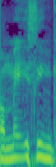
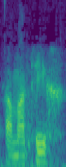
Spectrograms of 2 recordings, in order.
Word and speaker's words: Amasij: Bueno, lo decíamos nosotros porque nos salía como amazing, que es como la palabra en inglés, pero no es amazing. Tú nos tienes que decir exactamente cómo se dice hombre libre en bereber, que es como decimos el título de ese libro tuyo. – Pues es Amasij, moto hasta el desierto, Amasij.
